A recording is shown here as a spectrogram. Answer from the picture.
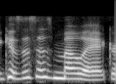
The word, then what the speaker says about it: Moench: I went and checked with Ray from the Moon Knight podcast, Into the Night, and he said, according to the man himself, it is pronounced Mensch, like wrench.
